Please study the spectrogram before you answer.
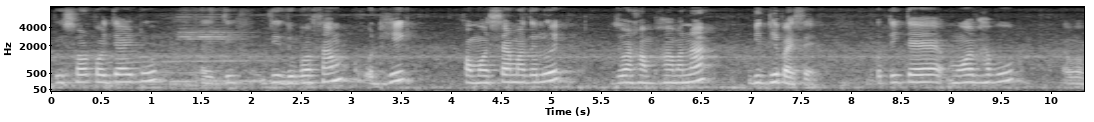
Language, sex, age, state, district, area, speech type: Assamese, female, 45-60, Assam, Golaghat, urban, spontaneous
